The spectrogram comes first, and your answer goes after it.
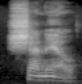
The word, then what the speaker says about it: Chanel: پس ببینید تلفظ صحیح این برند که معمولا برند عطر و لوازم آرایشی هست، Chanel، نباید بگیم چنل.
